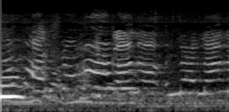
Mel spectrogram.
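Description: Children's voices talking and calling out, with a long high-pitched call trailing off just as it begins.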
